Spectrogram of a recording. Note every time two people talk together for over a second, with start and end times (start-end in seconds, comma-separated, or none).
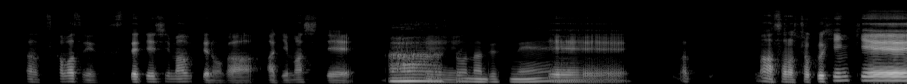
none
